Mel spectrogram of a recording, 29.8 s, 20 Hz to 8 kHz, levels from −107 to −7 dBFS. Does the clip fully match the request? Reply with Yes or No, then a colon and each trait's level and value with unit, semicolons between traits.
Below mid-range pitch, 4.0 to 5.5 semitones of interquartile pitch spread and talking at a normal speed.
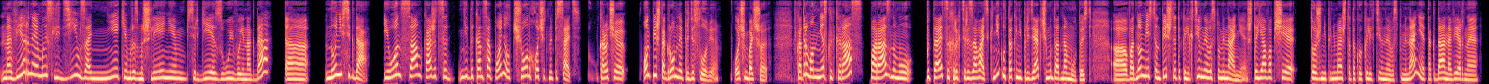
No: high, 235 Hz; average, 4.7 semitones; average, 140 wpm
